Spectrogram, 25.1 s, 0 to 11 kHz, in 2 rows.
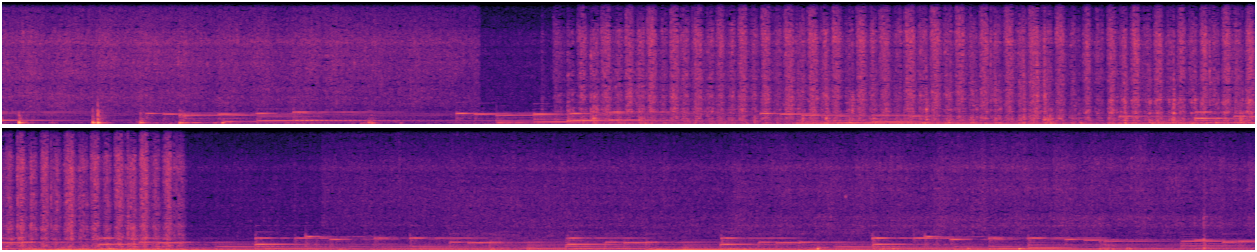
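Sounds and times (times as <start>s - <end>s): soft background music: 0.0s - 25.0s
carrot rasping on a grater: 5.6s - 14.4s.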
